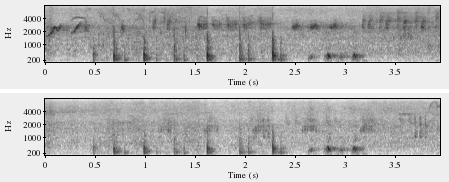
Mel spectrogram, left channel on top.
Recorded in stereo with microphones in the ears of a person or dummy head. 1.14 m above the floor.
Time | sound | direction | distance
0.5 | running footsteps | 70° left (ahead or behind) | ?
2.6 | a whoosh | 15° right (ahead or behind) | ?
